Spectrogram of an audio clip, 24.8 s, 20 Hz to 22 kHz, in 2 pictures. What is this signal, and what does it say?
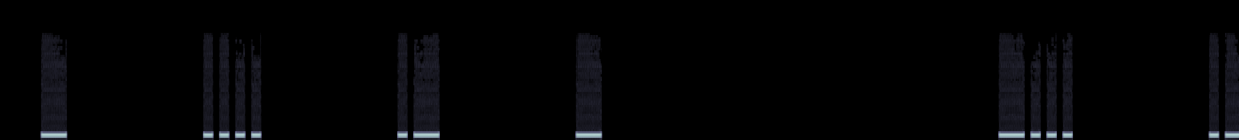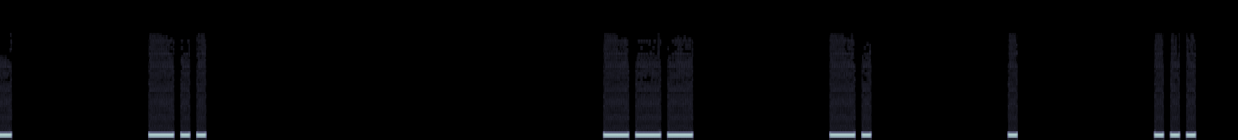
Morse code, heard as a keyed tone, about 15 wpm, spaced as for 5 wpm, 1000 Hz. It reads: THAT BAD ONES
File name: qotdfiles / 5wpm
